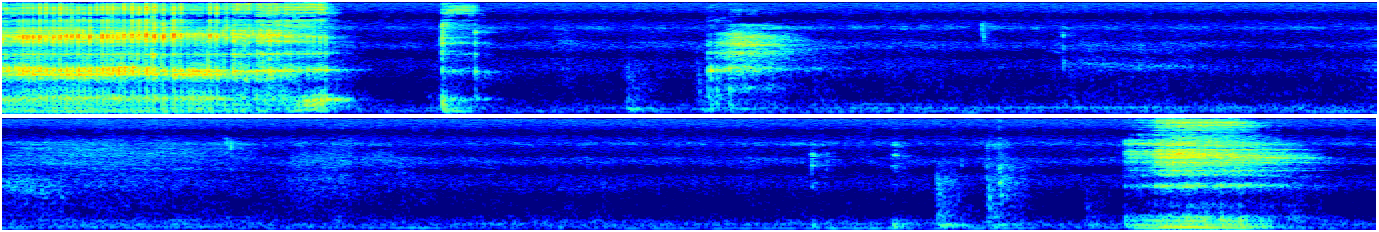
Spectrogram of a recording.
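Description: Two deep, loud belches, one at the start and one near the end, with quiet room sound between them.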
